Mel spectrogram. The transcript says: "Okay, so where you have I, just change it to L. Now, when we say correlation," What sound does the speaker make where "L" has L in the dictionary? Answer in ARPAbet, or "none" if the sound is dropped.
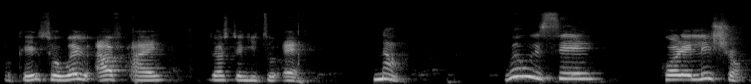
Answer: N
